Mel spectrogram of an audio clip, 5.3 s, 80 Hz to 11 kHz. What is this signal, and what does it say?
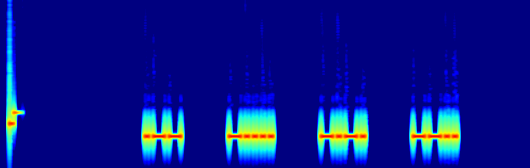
Morse code, heard as a keyed tone, about 32 wpm, spaced as for 14 wpm, 700 Hz. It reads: W6CZ
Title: USA Call Signs - 4 Characters - 4x Character Spacing - 30wpm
